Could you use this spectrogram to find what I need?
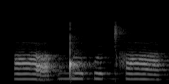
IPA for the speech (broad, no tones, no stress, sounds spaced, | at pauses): a | ŋ͡ǃ ə p ə˞ ǀʰ a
